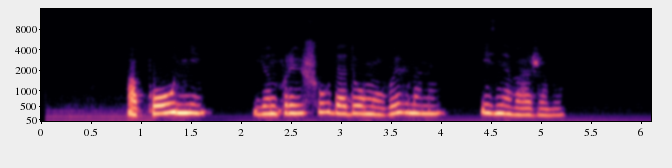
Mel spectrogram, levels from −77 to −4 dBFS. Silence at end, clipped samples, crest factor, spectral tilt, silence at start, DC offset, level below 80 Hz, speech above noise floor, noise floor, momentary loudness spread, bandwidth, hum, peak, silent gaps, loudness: 0.9 s; under 0.1%; 14 dB; -10.5 dB/octave; 0.85 s; under 0.1%; -52 dBFS; 41 dB; -56 dBFS; 18 LU; 3.5 kHz; none; -2 dBFS; none; -16 LUFS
